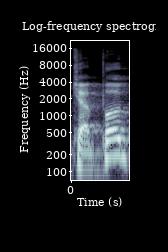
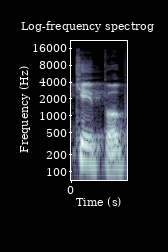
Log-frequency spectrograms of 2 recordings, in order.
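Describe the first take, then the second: First: It is pronounced the French way. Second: It is pronounced the English way. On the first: The speaker is simply French. "Si vous êtes un pur français" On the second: The speaker wants to show off a little. "Si vous voulez un peu vous la péter, la dire à l'anglaise"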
